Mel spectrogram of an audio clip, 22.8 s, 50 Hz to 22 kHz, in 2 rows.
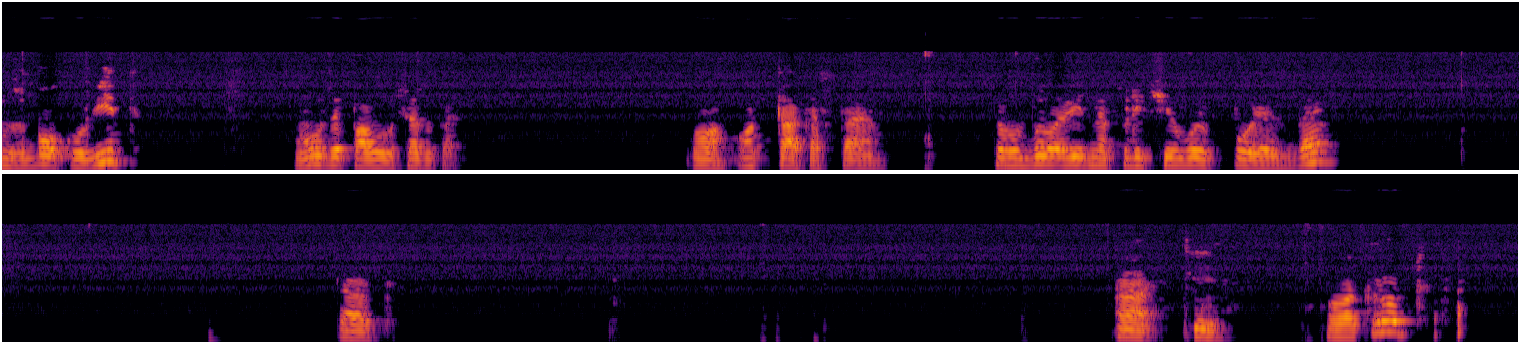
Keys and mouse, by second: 0.6 KP_3, 3.0-6.9 drag, 7.6-10.8 middle drag, 17.0 click, 17.4-19.0 middle drag, 19.6 a, 20.2 i.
